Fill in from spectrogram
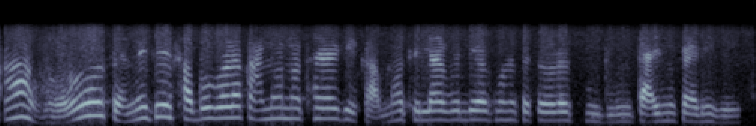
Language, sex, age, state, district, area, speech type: Odia, female, 45-60, Odisha, Angul, rural, conversation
